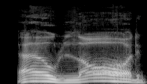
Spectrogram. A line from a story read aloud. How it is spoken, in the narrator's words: groaned H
